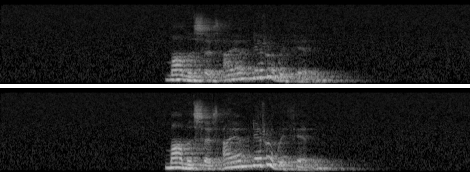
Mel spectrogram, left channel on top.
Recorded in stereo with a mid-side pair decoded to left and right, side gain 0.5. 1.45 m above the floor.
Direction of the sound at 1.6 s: 65° right.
